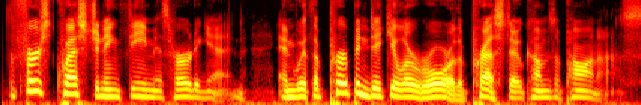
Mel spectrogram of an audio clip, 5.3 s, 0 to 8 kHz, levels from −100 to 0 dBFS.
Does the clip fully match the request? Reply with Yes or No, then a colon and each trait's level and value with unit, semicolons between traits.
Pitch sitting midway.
Yes: medium, 160 Hz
